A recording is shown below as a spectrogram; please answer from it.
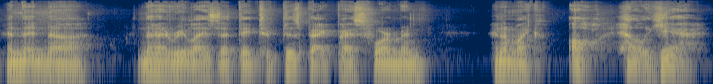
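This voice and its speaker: A man's voice: low-pitched, fairly quick. A man casually commenting on his own gameplay, often laughing and acting out what he said in the moment. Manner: laughs often, excitable, retells with quoted self-talk. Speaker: gaming streamer.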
